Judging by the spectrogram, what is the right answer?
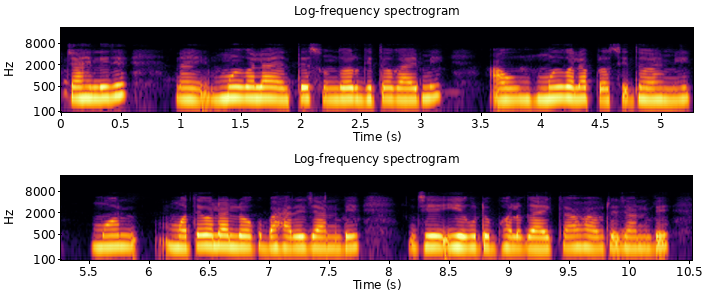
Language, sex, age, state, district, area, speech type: Odia, female, 30-45, Odisha, Subarnapur, urban, spontaneous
